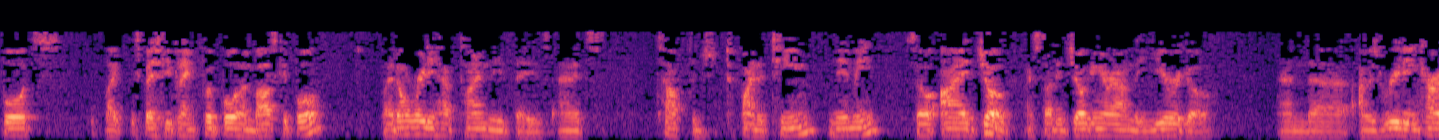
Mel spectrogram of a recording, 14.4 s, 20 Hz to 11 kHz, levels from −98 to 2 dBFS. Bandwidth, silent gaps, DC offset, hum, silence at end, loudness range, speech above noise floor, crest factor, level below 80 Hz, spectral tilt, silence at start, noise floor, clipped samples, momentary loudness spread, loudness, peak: 5.6 kHz; none; under 0.1%; none; 0 s; 7 LU; 35 dB; 22 dB; -64 dBFS; -10.5 dB/octave; 0 s; -60 dBFS; under 0.1%; 14 LU; -25 LUFS; -2 dBFS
